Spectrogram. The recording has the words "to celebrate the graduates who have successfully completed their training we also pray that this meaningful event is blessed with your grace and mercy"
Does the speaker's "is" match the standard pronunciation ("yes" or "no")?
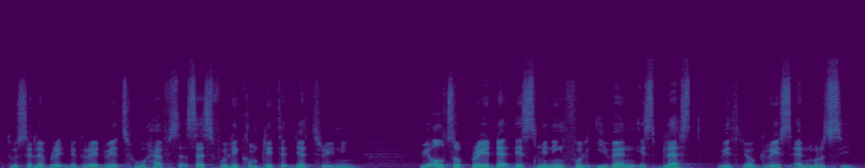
no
